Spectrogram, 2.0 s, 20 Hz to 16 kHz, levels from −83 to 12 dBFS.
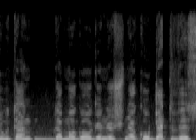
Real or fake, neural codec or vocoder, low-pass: real; none; 14.4 kHz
